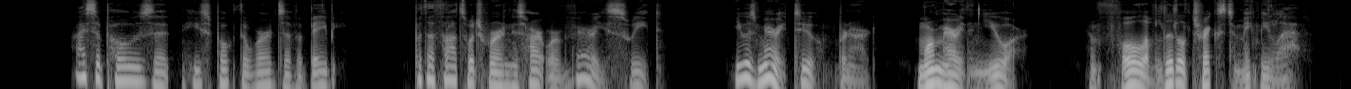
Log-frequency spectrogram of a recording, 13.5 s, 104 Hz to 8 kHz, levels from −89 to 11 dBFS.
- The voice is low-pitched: Yes, low, 120 Hz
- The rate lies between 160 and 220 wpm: Yes, average, 180 wpm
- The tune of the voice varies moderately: No, wide, 6.1 semitones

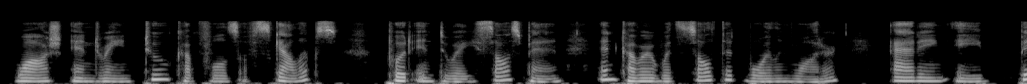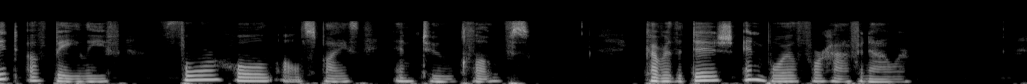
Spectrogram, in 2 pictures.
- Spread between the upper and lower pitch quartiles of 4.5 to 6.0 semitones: No, average, 4.0 semitones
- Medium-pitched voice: Yes, medium, 145 Hz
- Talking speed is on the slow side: Yes, slow, 110 wpm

